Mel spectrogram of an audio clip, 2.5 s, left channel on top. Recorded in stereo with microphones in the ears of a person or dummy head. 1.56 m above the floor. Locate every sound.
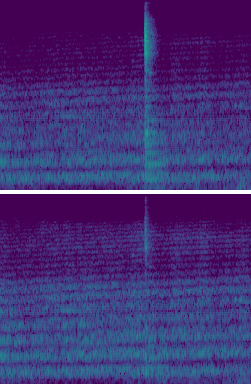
0.0 s an aircraft: 30° right (ahead or behind)
1.4 s a snare drum: 45° left (ahead or behind)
